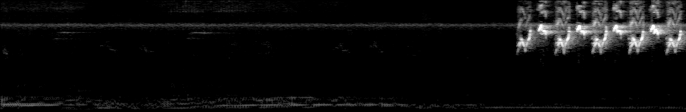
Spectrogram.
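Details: Cinereous tit after moulting. A low background hum fills most of the recording, then a quick burst of high, piercing repeated double notes breaks in near the end.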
